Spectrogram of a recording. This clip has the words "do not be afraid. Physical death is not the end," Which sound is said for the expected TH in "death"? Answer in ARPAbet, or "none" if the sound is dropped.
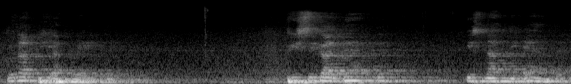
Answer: T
